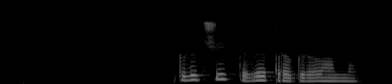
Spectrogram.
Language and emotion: Russian, sad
